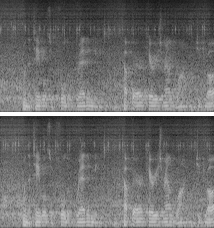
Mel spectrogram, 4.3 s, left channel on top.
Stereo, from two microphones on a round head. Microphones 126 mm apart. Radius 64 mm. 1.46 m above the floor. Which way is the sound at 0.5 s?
30° right (ahead or behind).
